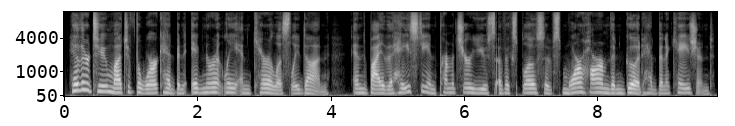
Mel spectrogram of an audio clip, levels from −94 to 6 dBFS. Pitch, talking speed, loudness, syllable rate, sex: 165 Hz, 165 wpm, -20 LUFS, 5.0 syllables/s, female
